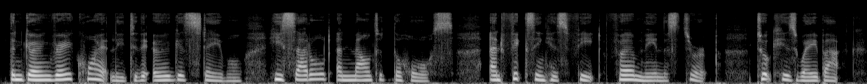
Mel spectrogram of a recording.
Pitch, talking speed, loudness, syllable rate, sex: 195 Hz, 180 wpm, -19 LUFS, 4.8 syllables/s, female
